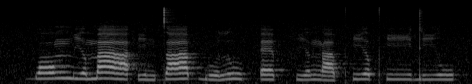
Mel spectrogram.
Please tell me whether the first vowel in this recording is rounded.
yes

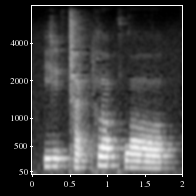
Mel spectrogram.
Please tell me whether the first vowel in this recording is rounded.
no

